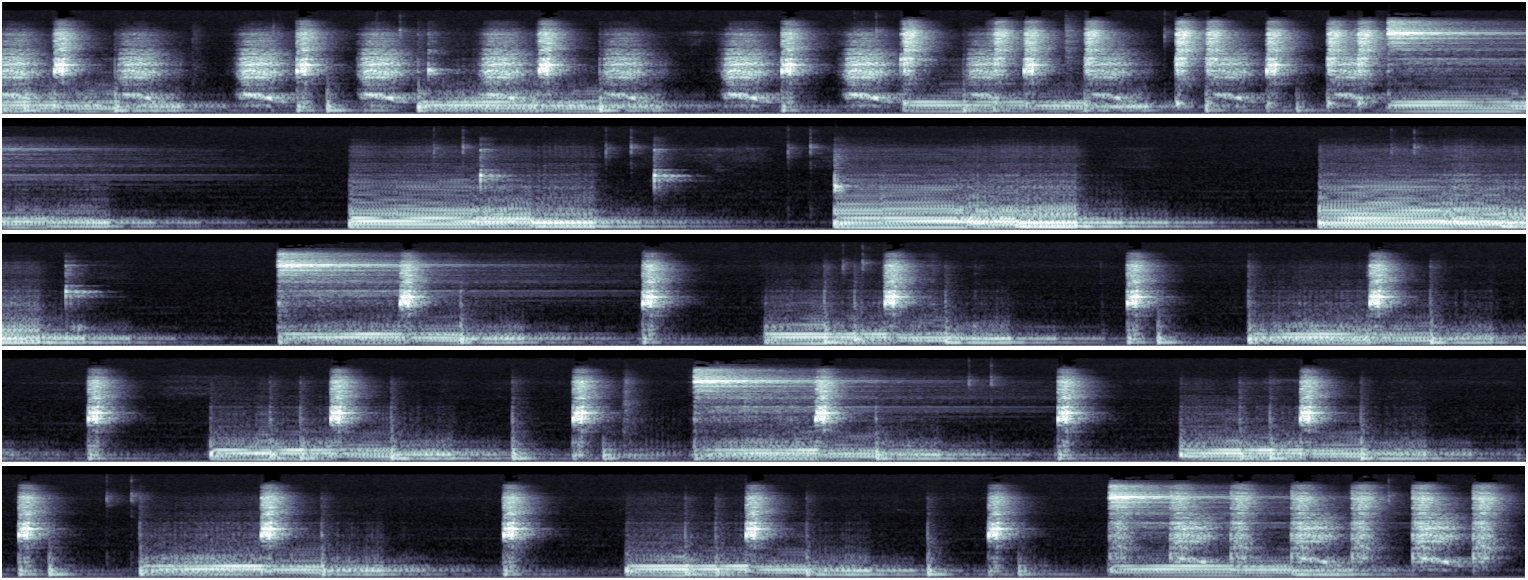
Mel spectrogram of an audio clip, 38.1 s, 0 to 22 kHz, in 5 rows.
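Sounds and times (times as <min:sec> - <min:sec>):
synthesizer chord phrase: 0:00.0 - 0:03.7, 0:36.0 - 0:37.6
drum machine hits: 0:00.0 - 0:07.2, 0:16.6 - 0:17.8, 0:20.9 - 0:22.5, 0:24.2 - 0:28.4, 0:29.0 - 0:29.7, 0:30.6 - 0:31.0, 0:35.1 - 0:38.0.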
